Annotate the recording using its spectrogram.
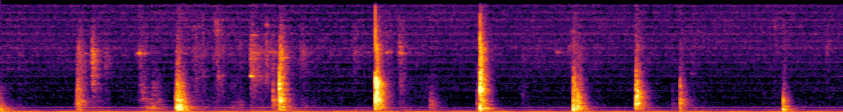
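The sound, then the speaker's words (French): A door is handled, opened and shut as someone enters, with a string of sharp wooden clunks and clicks at an uneven pace over a steady low hum. No one speaks. “Elle entre.”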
